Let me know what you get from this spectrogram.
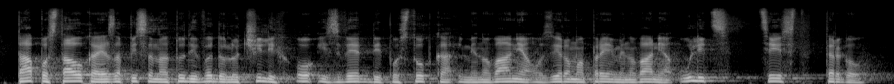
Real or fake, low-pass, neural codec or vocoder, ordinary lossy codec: fake; 14.4 kHz; codec, 44.1 kHz, 7.8 kbps, Pupu-Codec; none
